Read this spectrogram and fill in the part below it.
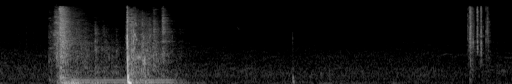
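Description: A shotgun fires at a clay target during Olympic shooting, a sharp loud blast with a second crack just after, followed by faint clicks and a brief burst of distant noise.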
